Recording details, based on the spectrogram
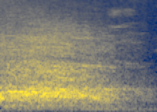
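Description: Seminar audience shouting "let's go" together, a loud, brief crowd roar that swells and then fades away.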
